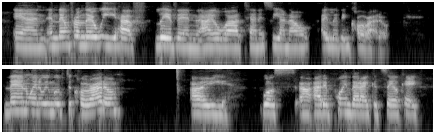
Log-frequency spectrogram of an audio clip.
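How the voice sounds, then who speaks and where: A woman with a Dominican accent speaks at a fairly high pitch and moderate pace. Her tone is bright and sharp, her intonation monotone and flat. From Dominican Republic. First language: Spanish. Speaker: music teacher. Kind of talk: interview.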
